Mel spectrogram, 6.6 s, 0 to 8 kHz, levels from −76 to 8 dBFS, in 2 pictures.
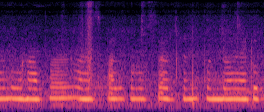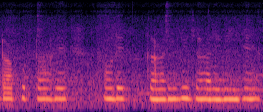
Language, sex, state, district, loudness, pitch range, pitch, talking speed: Hindi, female, Karnataka, Dakshina Kannada, -16 LUFS, 240-250 Hz, 245 Hz, 135 wpm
